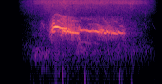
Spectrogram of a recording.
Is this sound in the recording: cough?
no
